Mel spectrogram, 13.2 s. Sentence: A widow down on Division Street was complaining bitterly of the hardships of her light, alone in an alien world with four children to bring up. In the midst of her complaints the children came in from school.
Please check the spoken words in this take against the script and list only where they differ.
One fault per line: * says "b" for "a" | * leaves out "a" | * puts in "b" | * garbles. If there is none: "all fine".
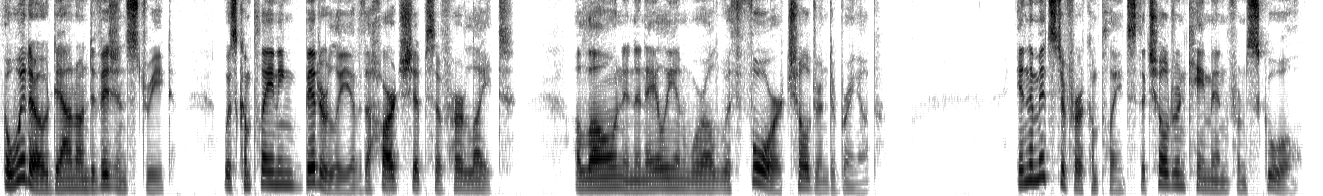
all fine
